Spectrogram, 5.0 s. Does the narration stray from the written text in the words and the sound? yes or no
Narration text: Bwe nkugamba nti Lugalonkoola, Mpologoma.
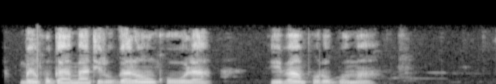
yes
